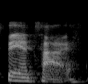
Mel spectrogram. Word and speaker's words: Fanti: Sorry, it's Fanti. Fanti, okay. Mm-hmm. It's fan and anti together. Fanti.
